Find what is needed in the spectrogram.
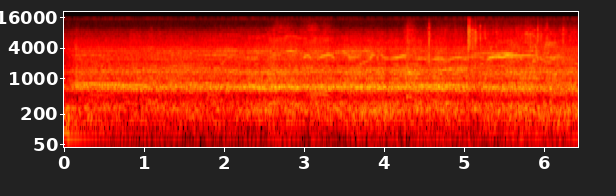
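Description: Steady roar of a large stadium crowd during a football play, with a few high wavering whistles over it in the second half.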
